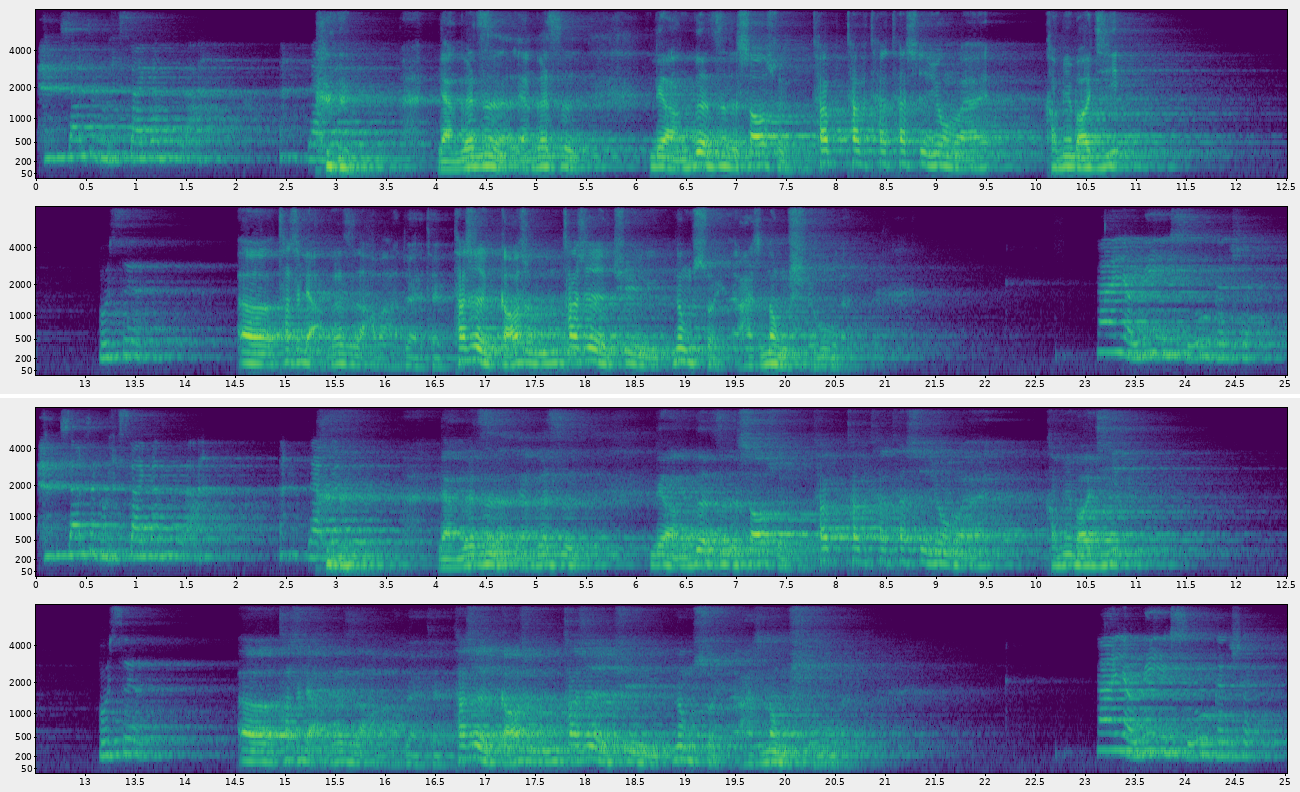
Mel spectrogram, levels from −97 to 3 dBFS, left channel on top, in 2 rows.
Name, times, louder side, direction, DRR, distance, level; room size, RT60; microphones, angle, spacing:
voice 1, 0.0-1.7 2.4-3.3 13.1-13.6 23.1-24.6, right 1 dB, 20° right, 0 dB, 1.1 m, -32 dB
voice 2, 2.8-3.1 3.7-9.6 10.1-10.9 14.5-20.6, left 3 dB, 85° left, 6 dB, 0.8 m, -25 dB
11.5 x 5.5 x 8.4 m, 2.8 s
head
